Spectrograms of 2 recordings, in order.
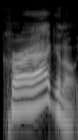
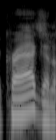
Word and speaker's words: Cryogonal: Cryogonal. Yeah. So, again, the second syllable is the emphasis there. Cryogonal.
